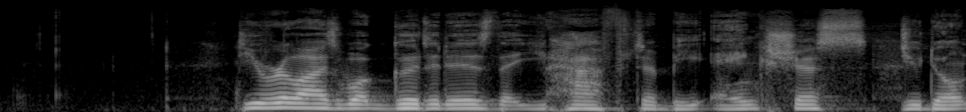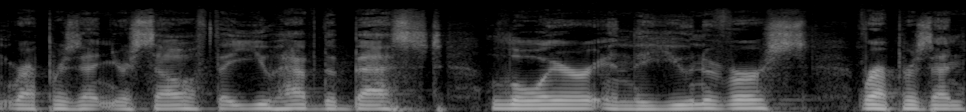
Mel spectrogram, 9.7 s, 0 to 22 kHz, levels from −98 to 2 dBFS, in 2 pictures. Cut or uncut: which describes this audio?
cut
